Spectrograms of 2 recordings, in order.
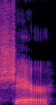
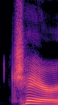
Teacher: So the fricative is being replaced by an affricate. · Term: affrication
